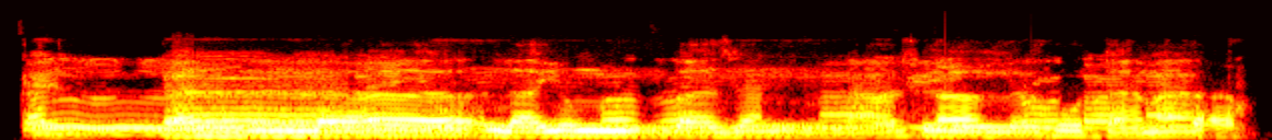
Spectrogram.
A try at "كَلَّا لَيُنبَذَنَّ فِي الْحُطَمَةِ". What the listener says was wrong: देखिए बदन ना यहाँ पे भी खींच गया ना नहीं कल्ला लयुंबदन्न फिल हुतामा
